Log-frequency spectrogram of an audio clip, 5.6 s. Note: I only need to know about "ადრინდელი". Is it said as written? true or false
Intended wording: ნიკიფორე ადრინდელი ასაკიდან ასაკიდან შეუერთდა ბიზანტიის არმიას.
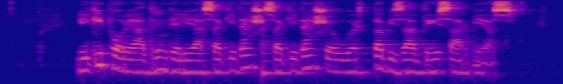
true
